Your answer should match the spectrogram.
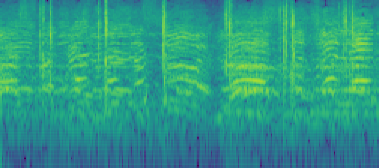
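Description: crowd of protesters shouting

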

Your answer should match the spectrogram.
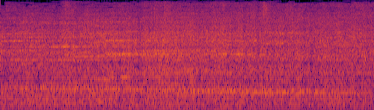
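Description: subway train

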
